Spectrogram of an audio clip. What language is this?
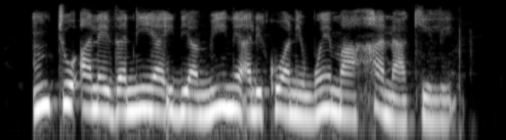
Swahili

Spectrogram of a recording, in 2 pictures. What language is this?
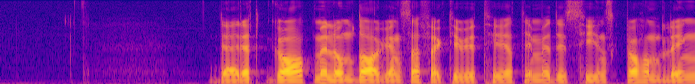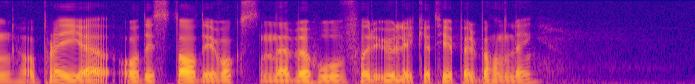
Norwegian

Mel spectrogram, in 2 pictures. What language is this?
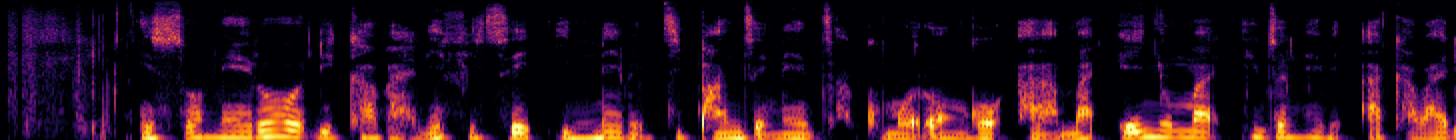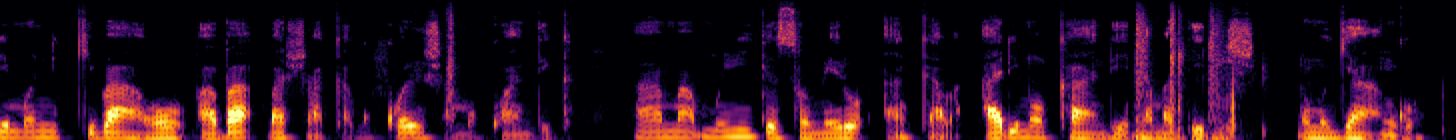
Rundi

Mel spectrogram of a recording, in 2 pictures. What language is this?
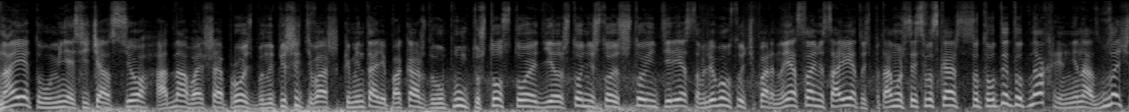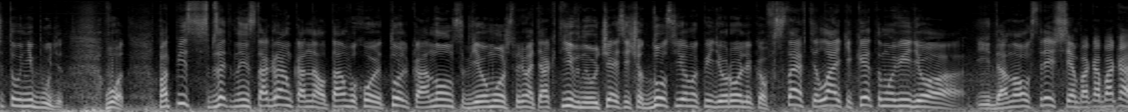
Russian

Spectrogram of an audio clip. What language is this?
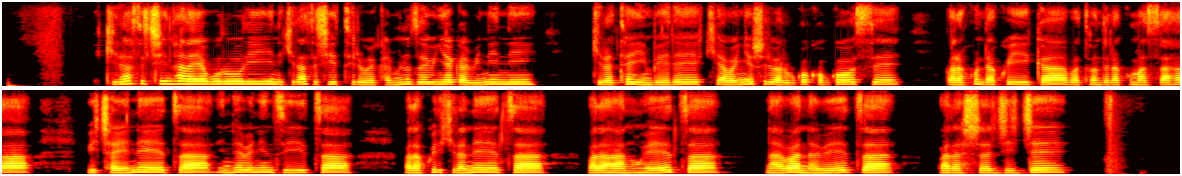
Rundi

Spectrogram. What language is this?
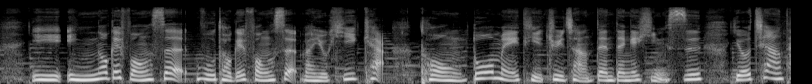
Chinese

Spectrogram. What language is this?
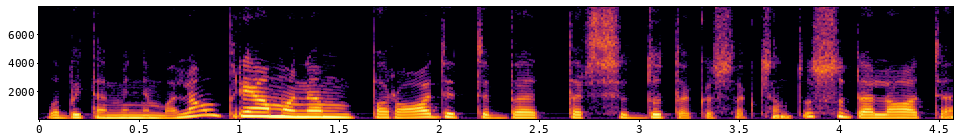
Lithuanian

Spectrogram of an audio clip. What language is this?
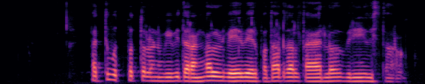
Telugu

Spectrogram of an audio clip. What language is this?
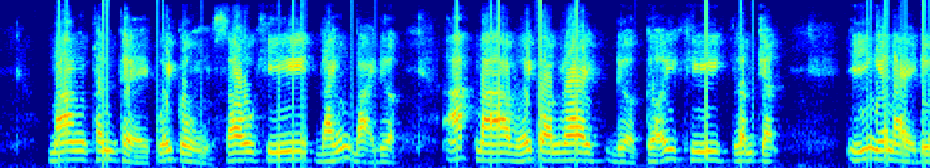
Vietnamese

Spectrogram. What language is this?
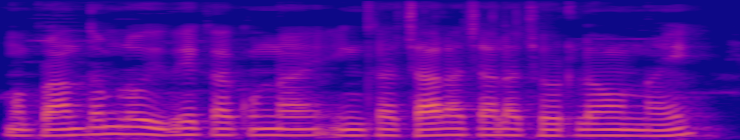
Telugu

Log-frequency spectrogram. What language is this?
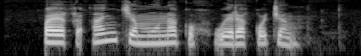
Puno Quechua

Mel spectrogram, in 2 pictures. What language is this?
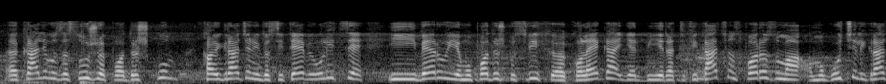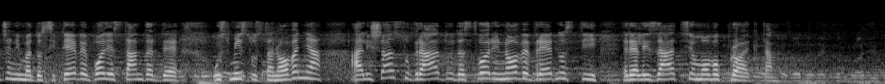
Serbian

